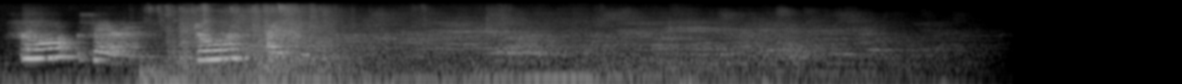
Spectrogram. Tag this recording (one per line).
doors
Floor
zero
opening
lift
